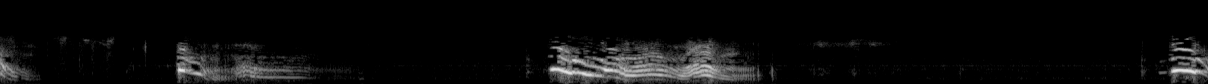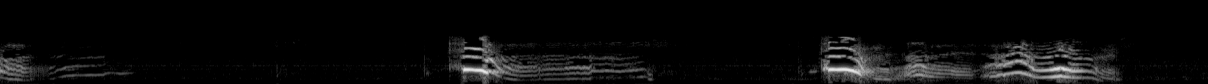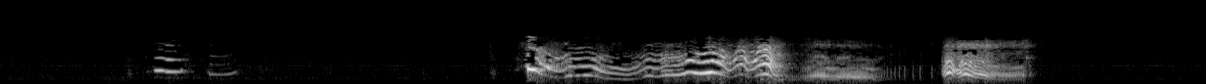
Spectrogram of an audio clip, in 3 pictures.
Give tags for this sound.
whine
yelp
puppy
dog
animal
cry
bark
talking
canine
howl
barking
animals
dogs
pet
howling
yelping

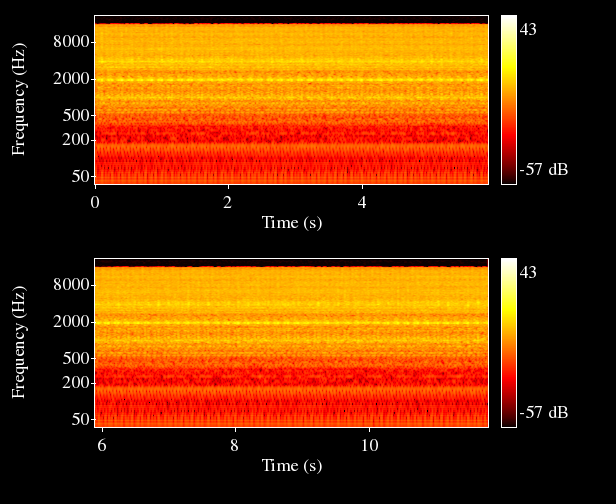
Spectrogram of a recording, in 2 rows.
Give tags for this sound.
automatic
bus
car
cars
coach
drive
driving
engine
fuel
h2
loop
motor
standing
static
vehicle
zoom
zoom-h2

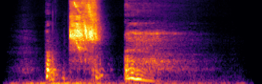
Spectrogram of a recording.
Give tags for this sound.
apsik
cie
kichni

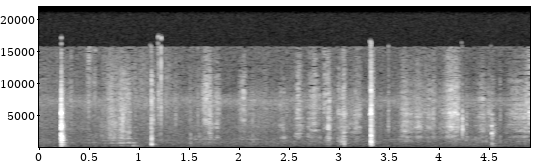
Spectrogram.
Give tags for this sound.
Handling
Outside

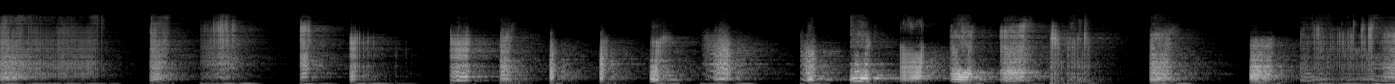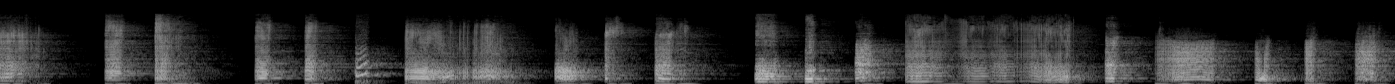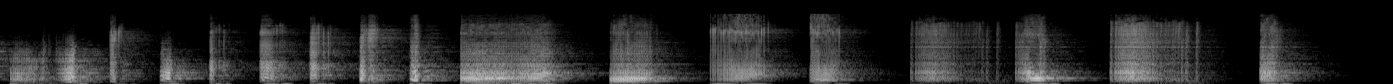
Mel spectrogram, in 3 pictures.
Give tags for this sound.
flatulence
wind
snelheid
Geschwindigkeit
Fart
intestinal
ferzan
brzina
blowing
raspberry
velocidad
gas
vitesse
razz
hastighed
passing

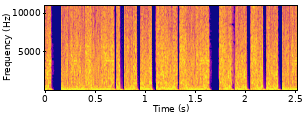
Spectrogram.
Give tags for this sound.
hardcore
drumloops
drums
breakbeat
electro
extreme
sliced
rythms
processed
electronica
experimental
glitch
acid
idm

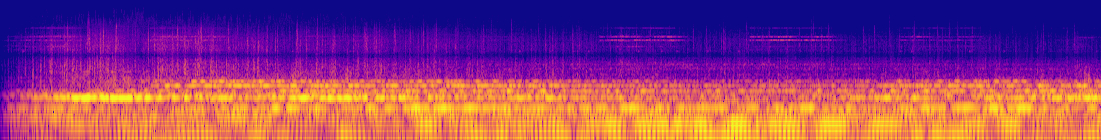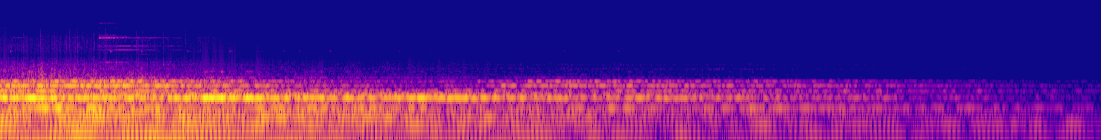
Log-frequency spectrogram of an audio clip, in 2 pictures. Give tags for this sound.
space
multisample
pad
granular
ambient
texture
digital
synth

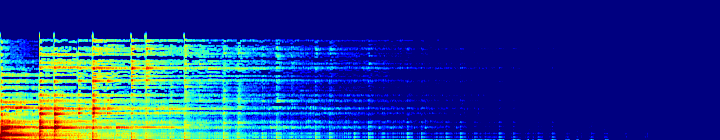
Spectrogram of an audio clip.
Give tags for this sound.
Abstract
Metallic
Percussion
Sound-Effect
Spark
Sparkling

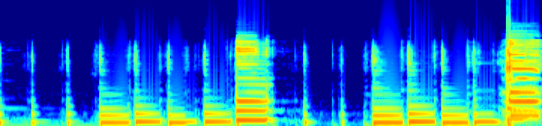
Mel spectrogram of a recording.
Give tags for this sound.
electric
guitar

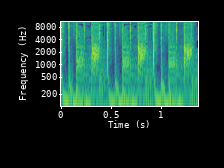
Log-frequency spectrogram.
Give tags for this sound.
anarchy
breakcore
core
digital
electronic
experymental
extremist
future
glitch
lo-fi
loop
noise
overcore
sci-fi
skrech
sound-design
soundeffect

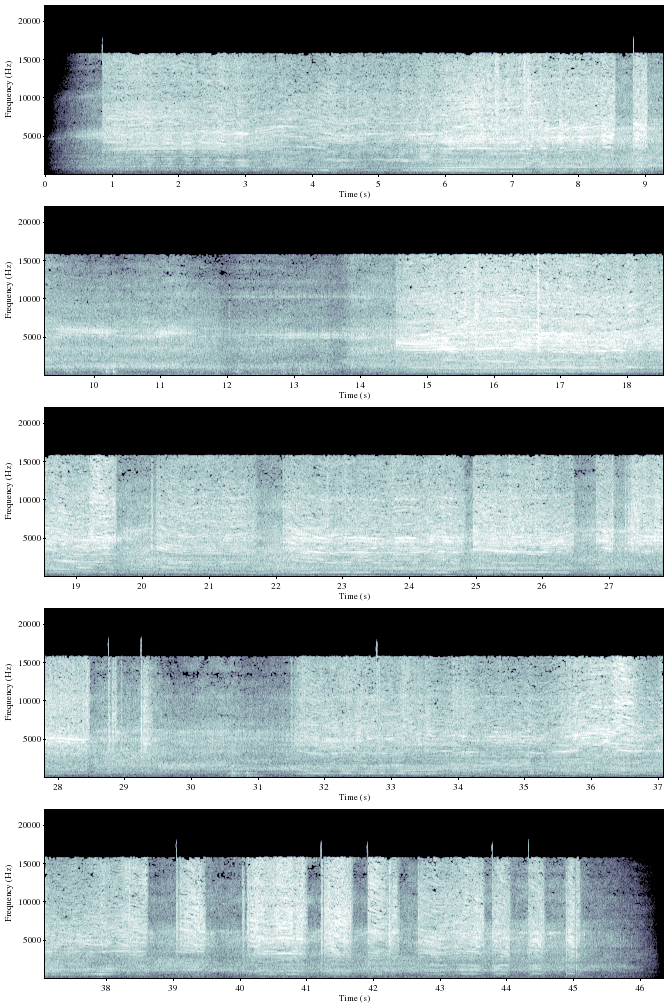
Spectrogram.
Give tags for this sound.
factory
field-recording
griding
industrial
industry
machinery

